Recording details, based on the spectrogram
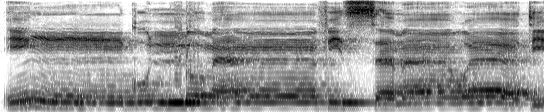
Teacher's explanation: ഇൻ കുല്ലു സാക്കിനത്ത നൂനും ശേഷം കാഫും ഇഖ്ഫാ ഹഖീഖി മറച്ചു മണിക്കണം.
